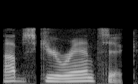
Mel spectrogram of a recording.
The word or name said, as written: obscurantic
